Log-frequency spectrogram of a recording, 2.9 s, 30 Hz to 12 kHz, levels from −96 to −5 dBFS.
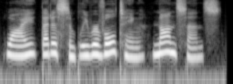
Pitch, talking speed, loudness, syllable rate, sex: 240 Hz, 125 wpm, -16 LUFS, 4.4 syllables/s, female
